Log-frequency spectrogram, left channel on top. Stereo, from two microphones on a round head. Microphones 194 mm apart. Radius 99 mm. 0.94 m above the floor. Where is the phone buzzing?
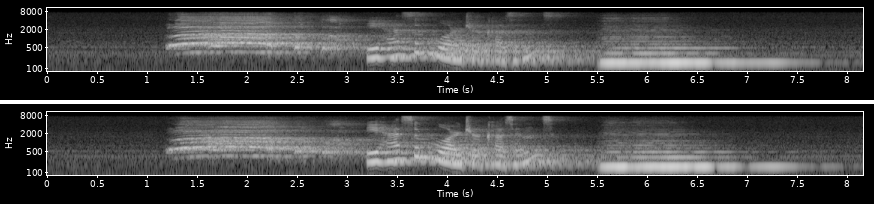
60° left (ahead or behind), 4.5 m.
